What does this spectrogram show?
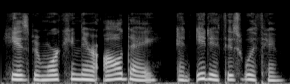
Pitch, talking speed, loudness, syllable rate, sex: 215 Hz, 250 wpm, -17 LUFS, 5.9 syllables/s, female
